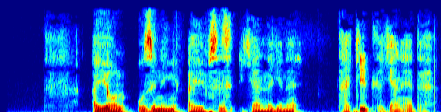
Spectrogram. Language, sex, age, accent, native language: Uzbek, male, 18-24, Qashqadaryo, Uzbek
